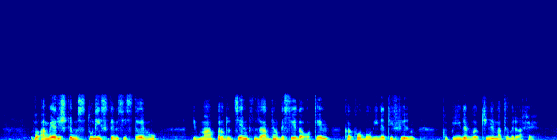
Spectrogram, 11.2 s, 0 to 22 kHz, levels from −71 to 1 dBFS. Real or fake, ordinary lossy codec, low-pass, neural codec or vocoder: fake; AAC, 48 kbps; 7.2 kHz; codec, 16 kHz, 1 kbps, FunCodec, trained on Chinese and English, 50 frames a second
